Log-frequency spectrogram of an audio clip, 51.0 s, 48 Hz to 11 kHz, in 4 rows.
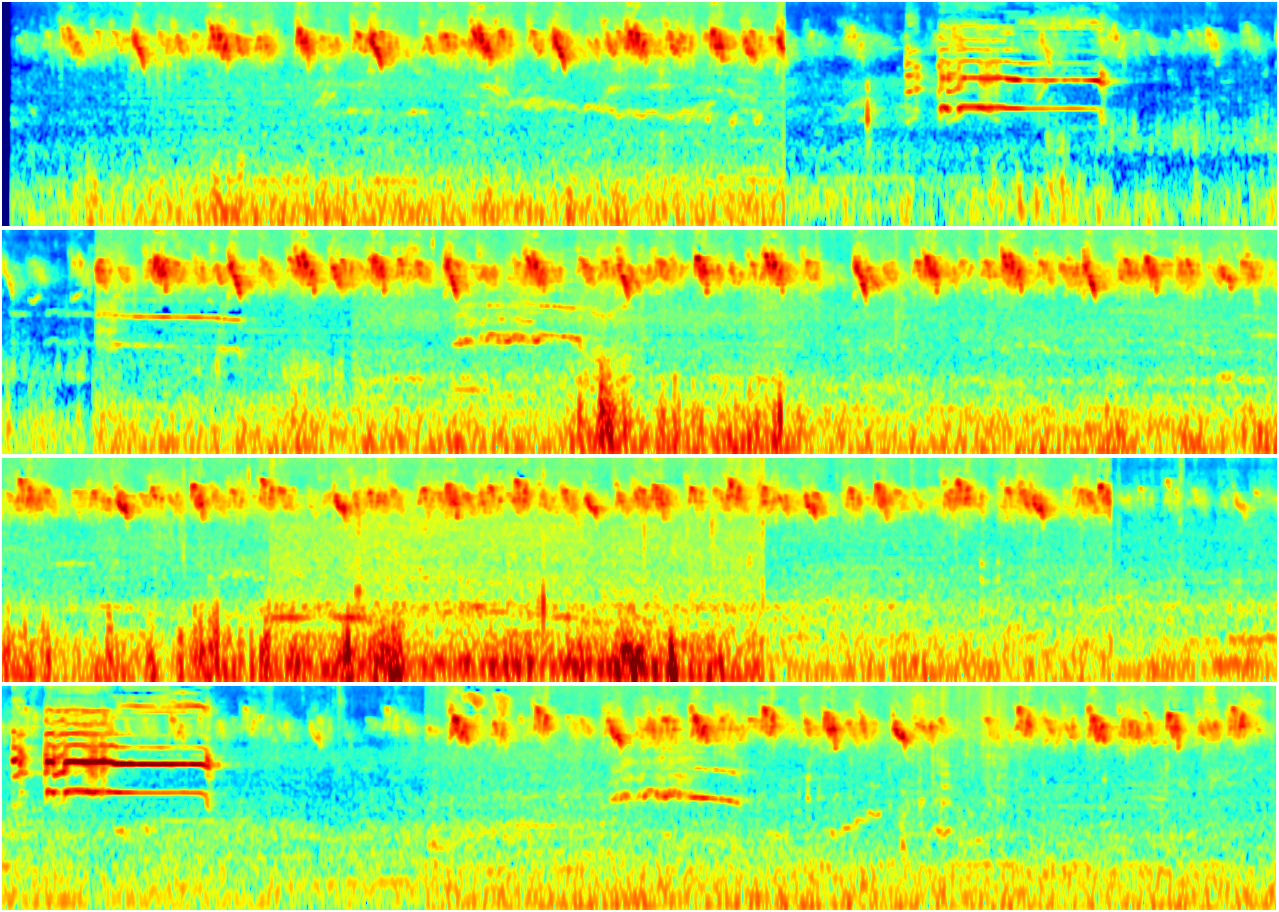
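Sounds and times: rooster crowing: 9.0 - 11.1, 13.1 - 15.2, 17.3 - 18.7, 38.4 - 40.4, 44.4 - 45.7.

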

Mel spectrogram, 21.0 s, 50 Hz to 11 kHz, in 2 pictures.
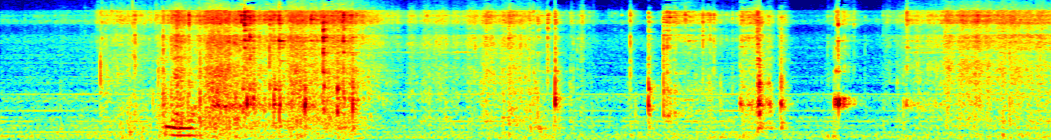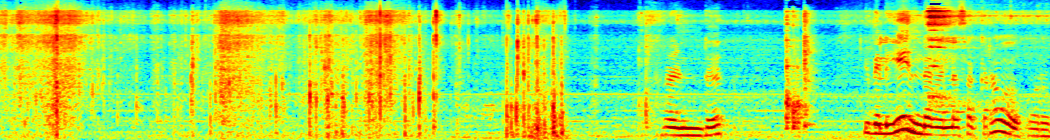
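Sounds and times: plastic bag crinkling: 1.0 - 7.4, 8.4 - 16.2
lumps clinking against steel tumbler: 1.6 - 3.8.

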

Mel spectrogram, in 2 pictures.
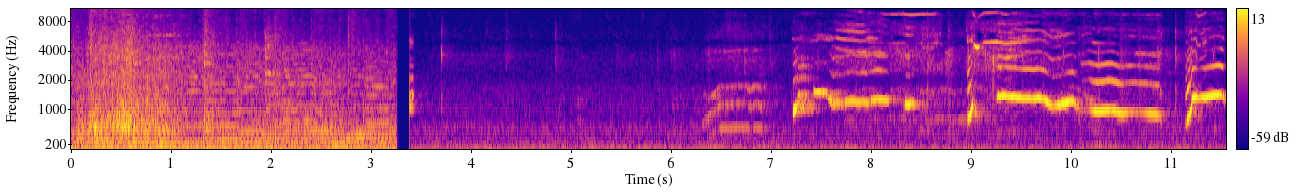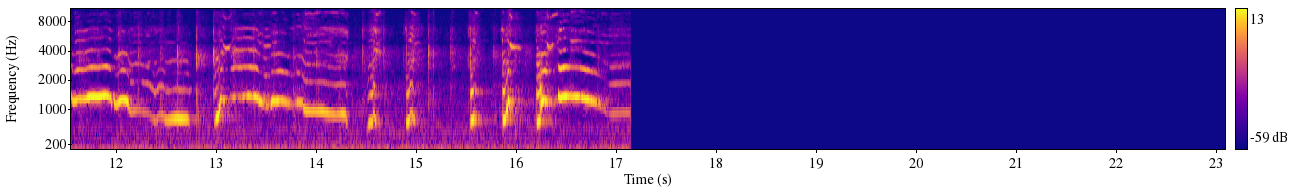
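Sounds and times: dog whining and howling: 7.2 - 17.2
dog yelping: 7.2 - 17.2.

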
